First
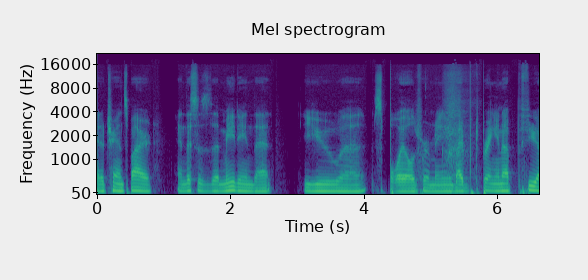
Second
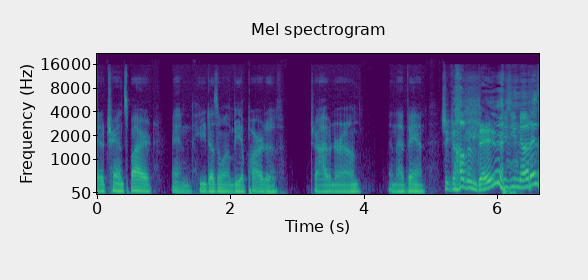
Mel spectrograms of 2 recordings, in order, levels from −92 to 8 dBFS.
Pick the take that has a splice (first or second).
second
